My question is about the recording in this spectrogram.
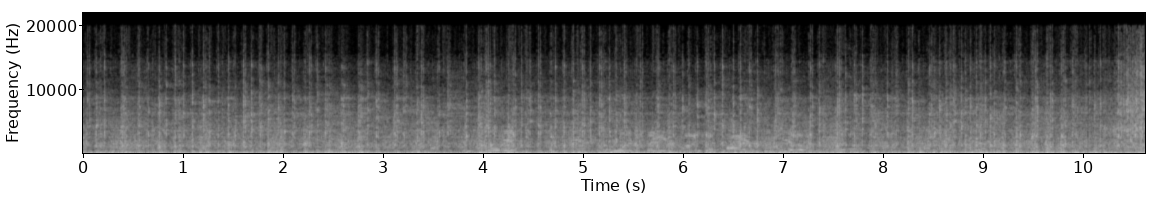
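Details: Rough, uneven idle that stumbles and hunts on the first test fire of a roughly 525cc 4-cylinder military-engine go-kart after tuning with a VM22 Mikuni carburetor kit; runnability problems remain, and ignition is suspected but not confirmed.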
